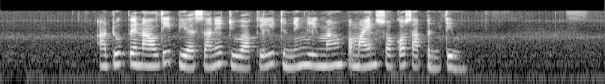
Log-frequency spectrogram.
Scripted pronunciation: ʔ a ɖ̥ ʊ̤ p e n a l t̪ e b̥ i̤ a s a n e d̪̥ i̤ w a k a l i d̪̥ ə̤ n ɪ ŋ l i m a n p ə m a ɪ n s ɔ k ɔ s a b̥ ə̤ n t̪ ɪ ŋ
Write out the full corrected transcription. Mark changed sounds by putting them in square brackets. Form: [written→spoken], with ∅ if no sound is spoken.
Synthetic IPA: ʔ a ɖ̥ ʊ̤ p e n a l t̪ [e→i] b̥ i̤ a s a n e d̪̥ i̤ w a k [a→i] l i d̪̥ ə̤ n ɪ ŋ l i m a [n→ŋ] p ə m a ɪ n s ɔ k ɔ s a b̥ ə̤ n t̪ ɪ [ŋ→m]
